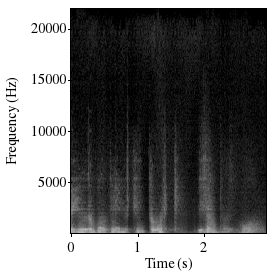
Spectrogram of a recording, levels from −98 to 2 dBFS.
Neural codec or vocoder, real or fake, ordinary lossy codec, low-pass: codec, 44.1 kHz, 0.9 kbps, DAC; fake; none; none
